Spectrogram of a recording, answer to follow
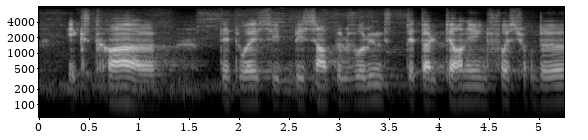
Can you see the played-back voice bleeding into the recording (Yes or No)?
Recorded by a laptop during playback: Yes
